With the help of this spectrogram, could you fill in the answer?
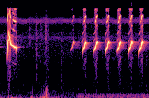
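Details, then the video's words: Male bar-winged prinia, recorded by phone as a tutor song for cage birds: one loud sweeping chirp, a short pause with a faint knock, then seven lighter rising chips at a brisk even pace over low hum. "masteran handal burung prenjak lumut"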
